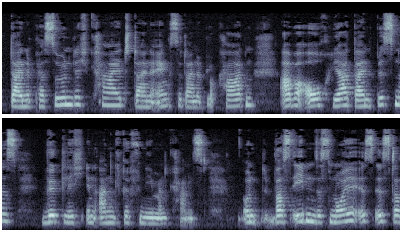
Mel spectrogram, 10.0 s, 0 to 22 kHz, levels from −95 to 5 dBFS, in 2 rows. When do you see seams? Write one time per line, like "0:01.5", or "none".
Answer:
none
